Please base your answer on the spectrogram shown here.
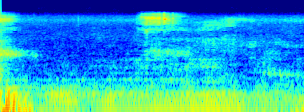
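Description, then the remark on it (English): Quiet ambience inside a parked car: a steady, muffled low rumble fills the space, opening with a brief soft thump, with a faint airy hiss drifting in midway and no voices. “I have to actually get out of my car and uh, walk to the yard.”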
